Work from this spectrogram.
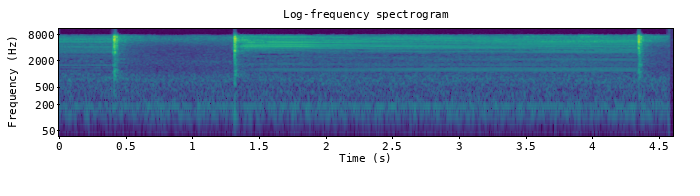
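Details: Motor starter contactor: constant low mains-frequency buzz with a few sharp clicks over it, humming rather than pulling in cleanly; cause suspected, not confirmed; contactor humming.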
